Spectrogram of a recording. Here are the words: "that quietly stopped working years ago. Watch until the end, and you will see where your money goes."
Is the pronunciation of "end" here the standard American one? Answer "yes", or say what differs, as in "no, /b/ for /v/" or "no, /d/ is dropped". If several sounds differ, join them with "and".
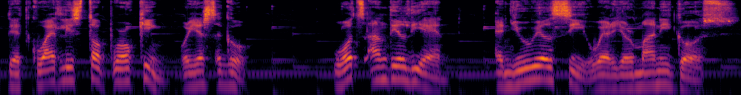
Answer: yes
